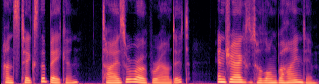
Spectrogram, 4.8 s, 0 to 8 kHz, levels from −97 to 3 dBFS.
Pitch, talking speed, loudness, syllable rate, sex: 195 Hz, 190 wpm, -18 LUFS, 4.8 syllables/s, female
